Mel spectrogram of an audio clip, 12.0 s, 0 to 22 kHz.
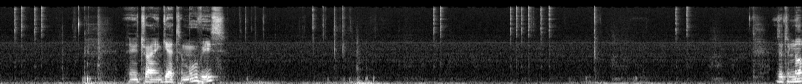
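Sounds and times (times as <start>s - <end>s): mouse clicks: 7.6s - 8.3s, 10.1s - 10.4s.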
